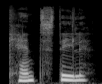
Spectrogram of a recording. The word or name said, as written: kantstille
